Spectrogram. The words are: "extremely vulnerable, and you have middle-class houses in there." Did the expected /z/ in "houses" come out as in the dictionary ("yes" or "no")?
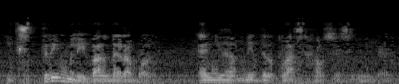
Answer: no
